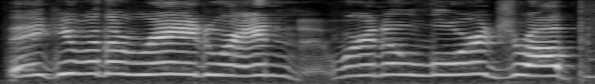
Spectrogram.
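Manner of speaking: high, loud and buzzing with excitement; excited. Real, not acted. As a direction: gush like your mind is blown. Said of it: "my brain is exploding".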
